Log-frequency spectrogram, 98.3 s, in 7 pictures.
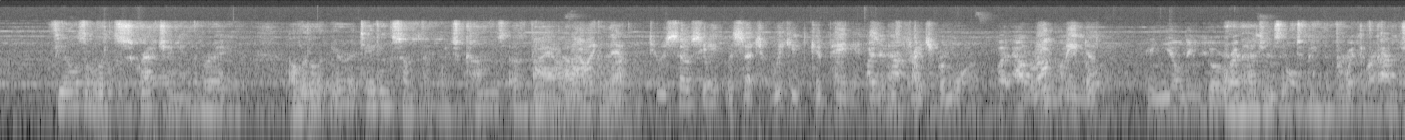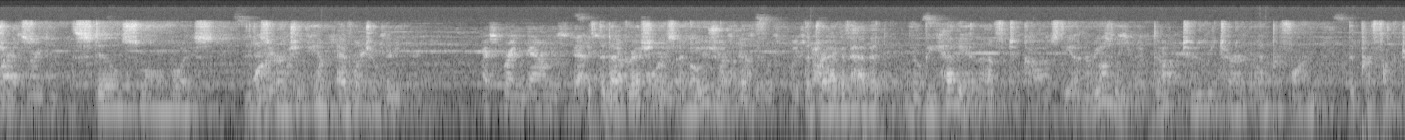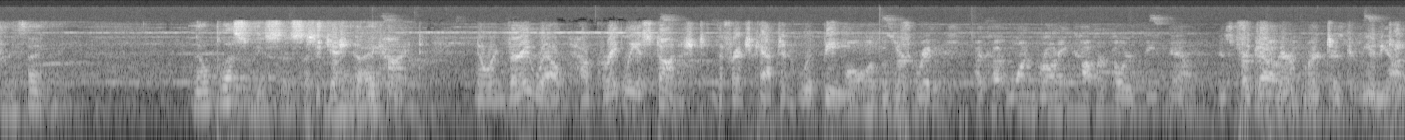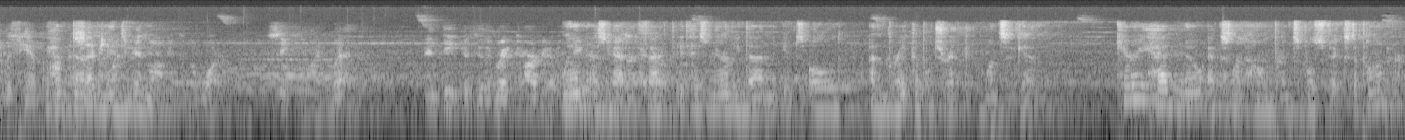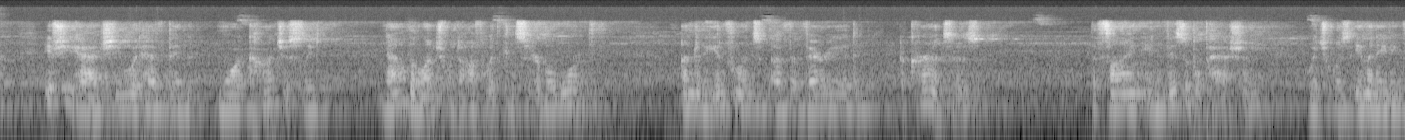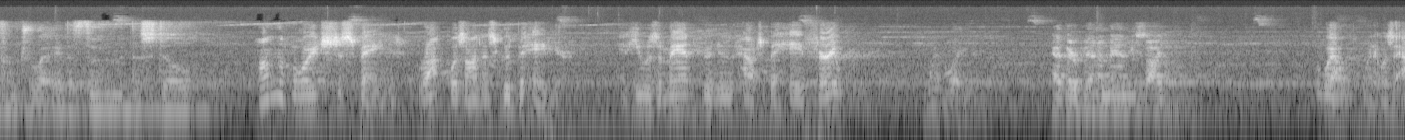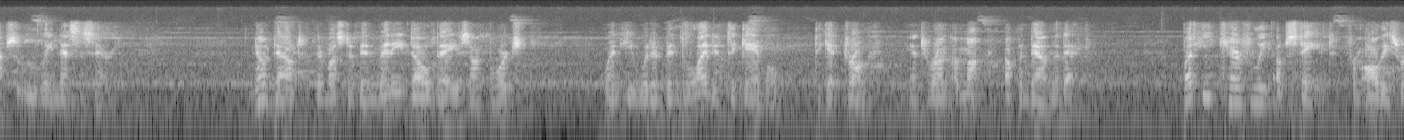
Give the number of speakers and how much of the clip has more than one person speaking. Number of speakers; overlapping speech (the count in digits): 3, about 17%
